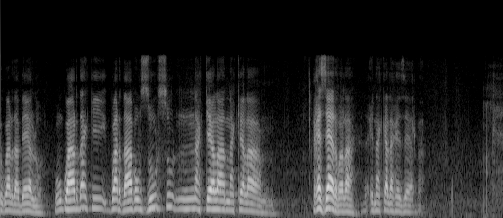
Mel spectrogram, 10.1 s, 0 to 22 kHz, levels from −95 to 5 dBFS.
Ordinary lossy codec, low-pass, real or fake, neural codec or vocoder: none; none; real; none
